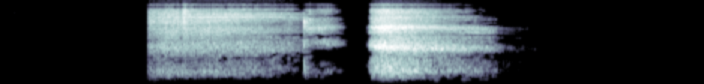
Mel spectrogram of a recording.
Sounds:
Sigh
